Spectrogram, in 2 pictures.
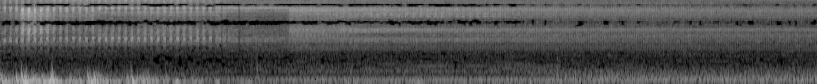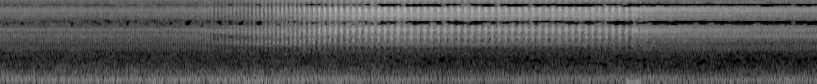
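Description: A cicada's steady, high-pitched electric buzz drones on, swelling louder for a few seconds near the end.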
